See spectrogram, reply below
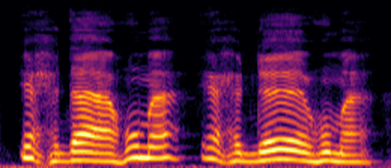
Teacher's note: قرأ ورش بالفتح والتقليل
